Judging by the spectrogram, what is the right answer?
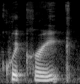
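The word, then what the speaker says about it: Quikrete: Um we picked up Quickcrete. I think that's how you say it, Quickcrete. Quickcrete, yes.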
